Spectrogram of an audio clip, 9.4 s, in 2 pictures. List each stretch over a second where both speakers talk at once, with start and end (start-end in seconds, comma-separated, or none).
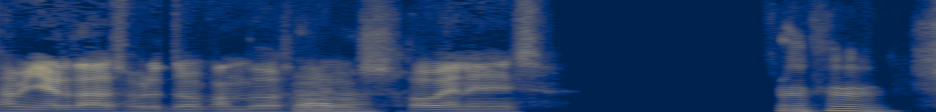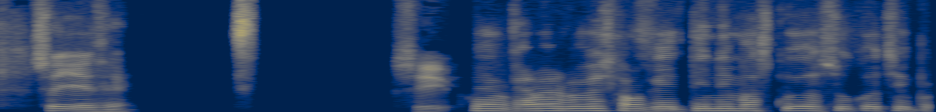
none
